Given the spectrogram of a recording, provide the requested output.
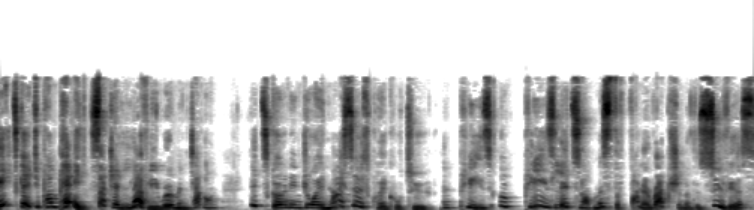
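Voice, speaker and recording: Squeaky and high-pitched, a woman's put-on character voice moves at a moderate pace with very wide pitch swings. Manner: mocking; furious.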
